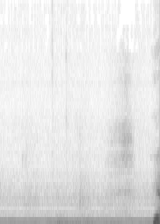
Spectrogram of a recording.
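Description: Steady electrical mains hum: several low tones held level, with no change.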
